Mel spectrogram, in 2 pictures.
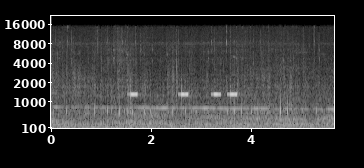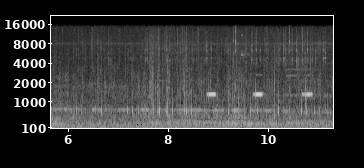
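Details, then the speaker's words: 84 V Nikola electric unicycle on Overheat Hill, ambient low 70s °F, board at 40–43 °C: short sharp high beeps in scattered pairs over wind and tyre rumble, the current alarm, shortly before MOSFETs blew and the controller failed. "listen for the amp alarms and now I'll read off the temperature"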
